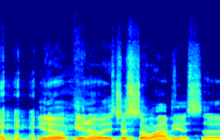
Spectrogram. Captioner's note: laughter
